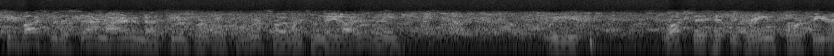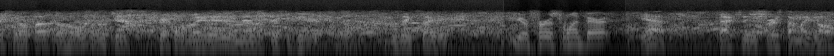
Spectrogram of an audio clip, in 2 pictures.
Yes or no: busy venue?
yes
